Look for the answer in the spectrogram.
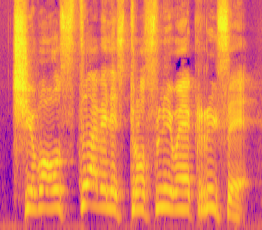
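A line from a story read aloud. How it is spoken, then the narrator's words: Screamed. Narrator (Russian): завопил Гаспар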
